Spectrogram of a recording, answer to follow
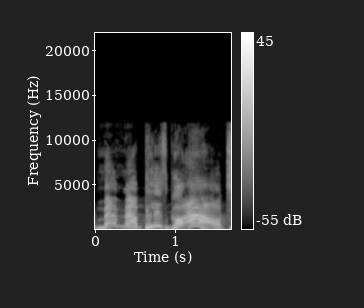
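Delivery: high, loud, slow recited plea; eager kid's request. Retold or imitated. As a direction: recite the only English you know. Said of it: "I was like".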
